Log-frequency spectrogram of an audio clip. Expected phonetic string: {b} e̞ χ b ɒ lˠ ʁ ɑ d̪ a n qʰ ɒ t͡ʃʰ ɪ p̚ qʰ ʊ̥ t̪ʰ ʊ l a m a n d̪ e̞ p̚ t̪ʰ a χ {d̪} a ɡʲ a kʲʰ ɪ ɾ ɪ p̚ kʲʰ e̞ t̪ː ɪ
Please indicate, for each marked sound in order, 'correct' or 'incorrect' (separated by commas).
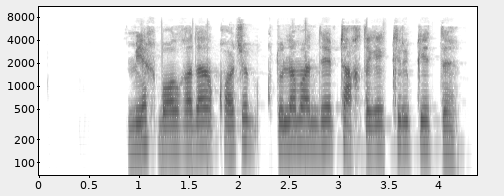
incorrect, incorrect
